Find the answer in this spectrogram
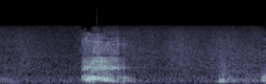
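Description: A man's short, rough vocal grunt, about half a second in, over the steady hiss of an old tape recording.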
